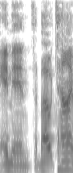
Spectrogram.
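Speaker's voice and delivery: heavy, thick, exaggerated put-on Boston accent. Describing a friend's hot dog party messages, the speaker quotes him: imitating a thick boston accent. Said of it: "he's got a thick Boston accent".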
